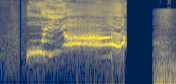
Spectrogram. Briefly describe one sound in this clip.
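A young boy sings in a high voice close to the microphone.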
